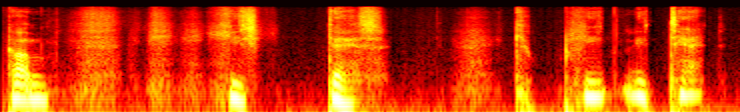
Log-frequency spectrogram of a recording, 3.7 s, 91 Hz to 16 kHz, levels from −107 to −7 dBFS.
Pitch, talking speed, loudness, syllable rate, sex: 170 Hz, 80 wpm, -21 LUFS, 3.5 syllables/s, male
